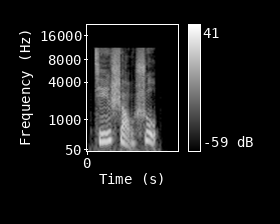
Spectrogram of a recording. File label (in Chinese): "极少数", Chinese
